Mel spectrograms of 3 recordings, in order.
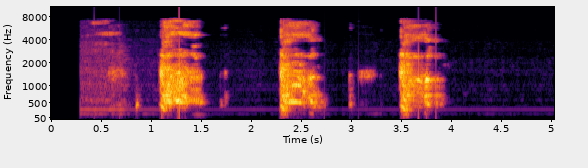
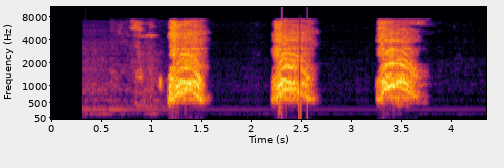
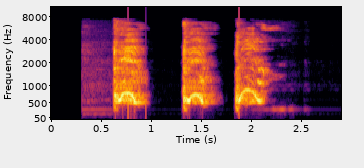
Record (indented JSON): {
  "three_cough_length": "5.0 s",
  "three_cough_amplitude": 28472,
  "three_cough_signal_mean_std_ratio": 0.39,
  "exhalation_length": "4.4 s",
  "exhalation_amplitude": 30249,
  "exhalation_signal_mean_std_ratio": 0.43,
  "cough_length": "2.9 s",
  "cough_amplitude": 29312,
  "cough_signal_mean_std_ratio": 0.47,
  "survey_phase": "beta (2021-08-13 to 2022-03-07)",
  "age": "45-64",
  "gender": "Male",
  "wearing_mask": "No",
  "symptom_none": true,
  "smoker_status": "Never smoked",
  "respiratory_condition_asthma": false,
  "respiratory_condition_other": false,
  "recruitment_source": "REACT",
  "submission_delay": "1 day",
  "covid_test_result": "Negative",
  "covid_test_method": "RT-qPCR",
  "influenza_a_test_result": "Negative",
  "influenza_b_test_result": "Negative"
}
